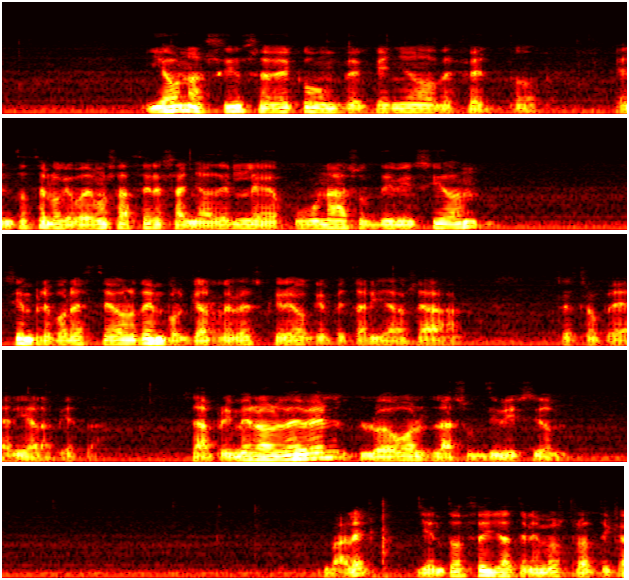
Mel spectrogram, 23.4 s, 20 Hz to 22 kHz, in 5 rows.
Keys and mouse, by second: 15.3-19.2 middle drag, 19.2-23.1 drag, 21.6 KP_0, 23.1 middle click.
